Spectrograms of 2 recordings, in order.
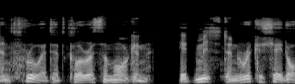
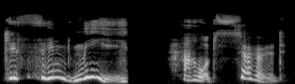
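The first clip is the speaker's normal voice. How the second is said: much higher, slow, scoffing disbelief; scornful snort; much slower than usual. A narrator's reading. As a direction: scoff at the very idea. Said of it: "Armstrong snorted".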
